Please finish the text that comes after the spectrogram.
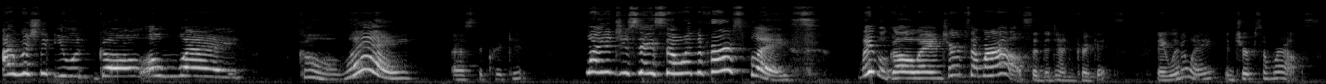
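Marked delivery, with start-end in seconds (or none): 0.0-2.4 high, loud mouse pleading; loud, high-pitched begging; shouted plea. A narrator's reading. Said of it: "shouted the mouse". 3.0-4.2 loud, slow, higher question; high cricket voice, querying; surprised cricket. A narrator's reading. Cricket finally understands. 5.8-10.3 loud, high cricket voice; high-pitched crickets, speeding up at the end; obliging crickets. A narrator's reading.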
